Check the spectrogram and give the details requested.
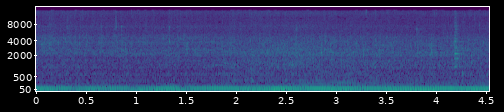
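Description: Raw chicken pieces sizzling as they fry in hot oil and spice masala in a pot on a gas cooker: a steady sizzle with a low hum underneath.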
